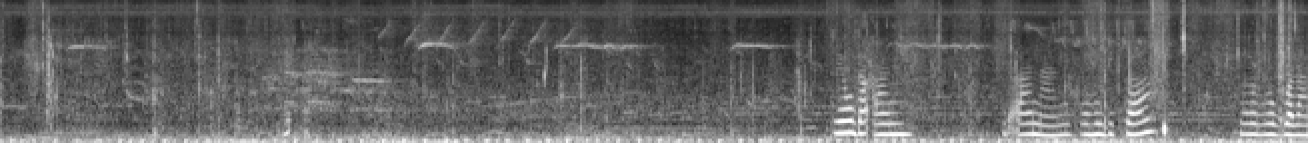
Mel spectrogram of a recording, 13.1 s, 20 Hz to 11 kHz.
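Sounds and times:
birds chirping: 0:00.0 - 0:13.0
low rumble: 0:00.0 - 0:13.0.

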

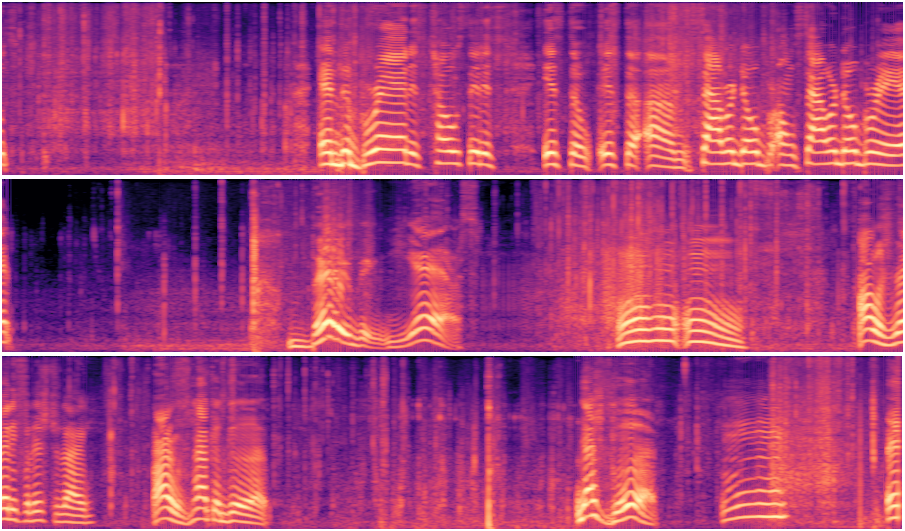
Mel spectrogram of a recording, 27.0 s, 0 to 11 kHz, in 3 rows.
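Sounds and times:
paper wrapper rustling: 0:00.0 - 0:08.1, 0:12.2 - 0:22.9, 0:24.0 - 0:27.0
paper wrapper crinkling: 0:00.0 - 0:08.6, 0:09.3 - 0:27.0
close-up chewing: 0:20.7 - 0:23.8.

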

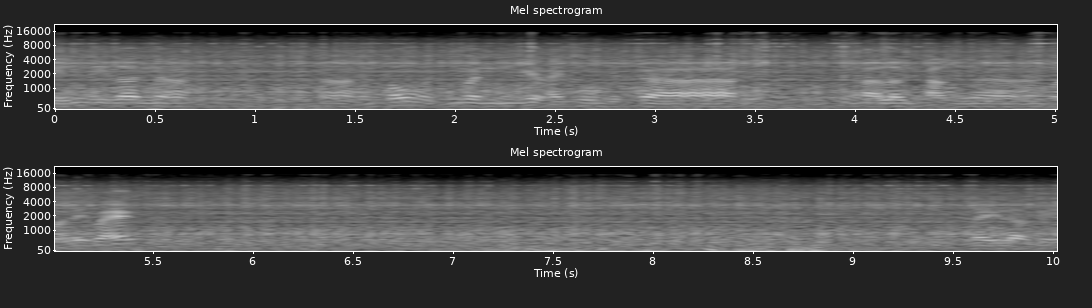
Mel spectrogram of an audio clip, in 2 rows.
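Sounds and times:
low rumbles: 0:00.0 - 0:10.0
motor scooter engine running: 0:00.0 - 0:10.0
road and wind noise: 0:00.0 - 0:10.0.

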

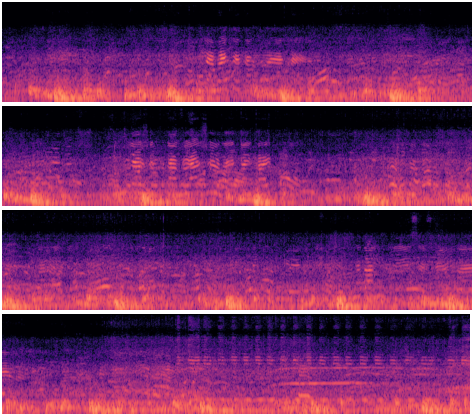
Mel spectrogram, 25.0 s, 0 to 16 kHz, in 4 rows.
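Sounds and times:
crowd voices: 0:00.0 - 0:25.0
vehicle sound: 0:00.0 - 0:25.0
deep regular beat: 0:00.5 - 0:25.0.

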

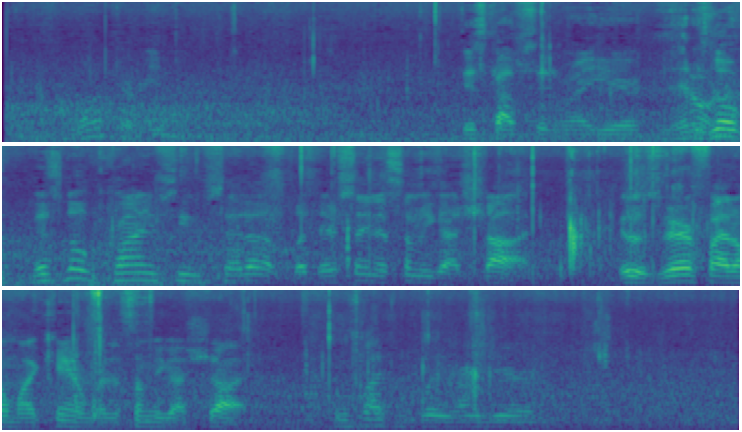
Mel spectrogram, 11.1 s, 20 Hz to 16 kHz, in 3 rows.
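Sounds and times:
low vehicle rumble: 0:00.1 - 0:06.8.

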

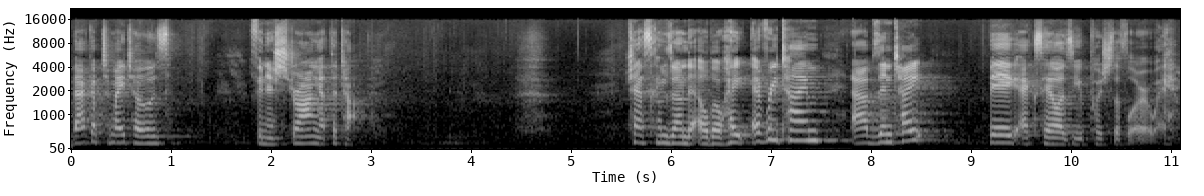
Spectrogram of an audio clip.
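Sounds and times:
woman breathing out: 0:04.4 - 0:05.5.

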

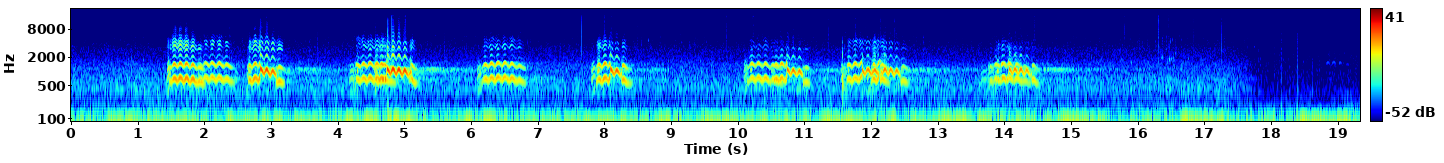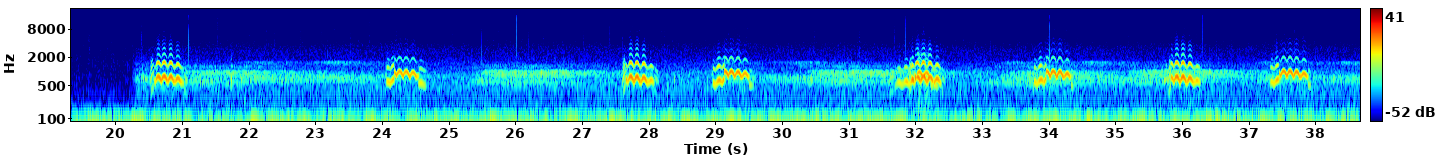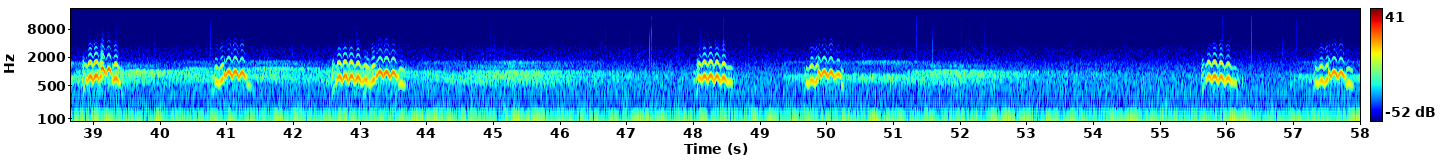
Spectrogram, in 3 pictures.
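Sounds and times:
faint steady background tone: 0:00.0 - 0:58.0.

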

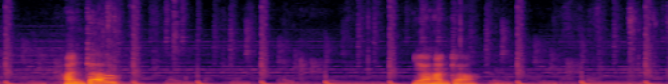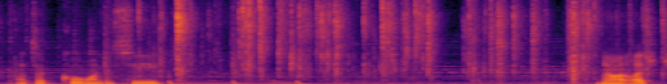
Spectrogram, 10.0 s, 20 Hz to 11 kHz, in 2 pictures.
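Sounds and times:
foil wrapper crinkling: 0:05.9 - 0:10.0.

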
